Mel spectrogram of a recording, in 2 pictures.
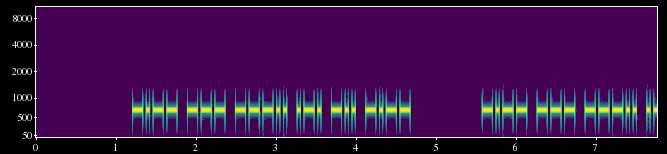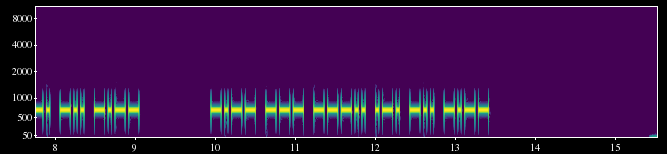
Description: Morse code, heard as a keyed tone, about 28 wpm, 700 Hz. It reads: YO8RDY YO8RDY YO8RDY
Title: DXCC-100 Call Signs - 6 Characters - Repeated 3x - 28wpm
